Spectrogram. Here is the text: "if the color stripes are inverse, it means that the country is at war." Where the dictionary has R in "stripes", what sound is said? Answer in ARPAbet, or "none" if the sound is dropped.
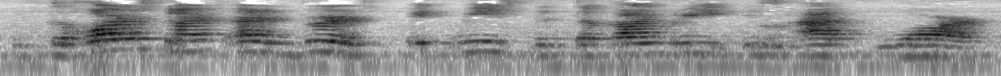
none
